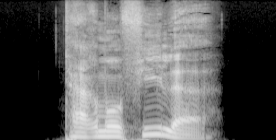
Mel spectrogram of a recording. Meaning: inflection of thermophil: 1. strong/mixed nominative/accusative feminine singular 2. strong nominative/accusative plural 3. weak nominative all-gender singular
- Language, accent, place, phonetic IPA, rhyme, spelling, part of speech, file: German, Germany, Berlin, [ˌtɛʁmoˈfiːlə], -iːlə, thermophile, adjective, De-thermophile.ogg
